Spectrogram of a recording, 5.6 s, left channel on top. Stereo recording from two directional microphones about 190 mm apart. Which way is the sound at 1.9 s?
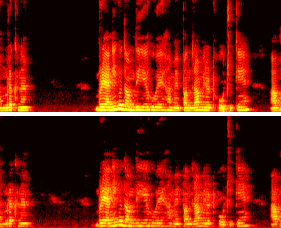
70° left (ahead or behind).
